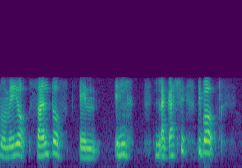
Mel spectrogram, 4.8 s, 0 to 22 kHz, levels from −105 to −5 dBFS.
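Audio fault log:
No fault found in the audio.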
